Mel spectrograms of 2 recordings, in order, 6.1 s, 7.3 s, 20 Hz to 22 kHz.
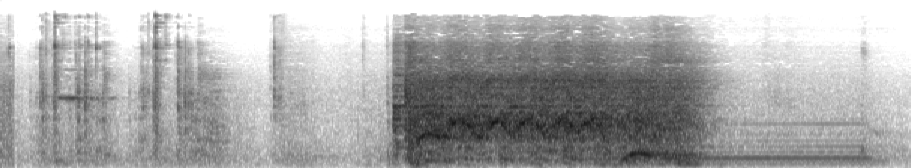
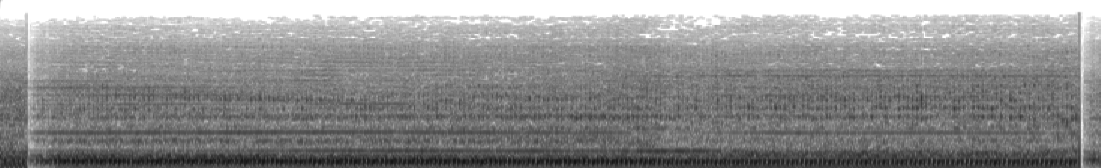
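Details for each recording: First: Commer with 2.3 turbo, newly fitted in-tank fuel pump (Range Rover P38 fuel pump, Walbro 255 lph), ignition on with possibly flat battery: after handling clicks, a short steady electric hum for about a second; normal pump prime. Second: Commer van with 2.3 turbo, old external fuel pump before in-tank conversion: thin steady high tone over the even idle that doesn't follow engine speed; noisy external fuel pump whine.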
